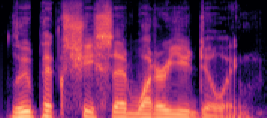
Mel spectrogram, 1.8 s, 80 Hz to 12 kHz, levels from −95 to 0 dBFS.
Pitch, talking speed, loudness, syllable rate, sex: 105 Hz, 235 wpm, -18 LUFS, 5.6 syllables/s, male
